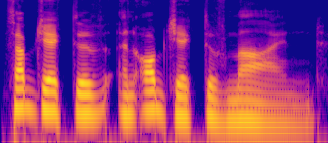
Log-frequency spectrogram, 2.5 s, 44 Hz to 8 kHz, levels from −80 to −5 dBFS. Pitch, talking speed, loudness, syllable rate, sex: 115 Hz, 95 wpm, -19 LUFS, 4.5 syllables/s, male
